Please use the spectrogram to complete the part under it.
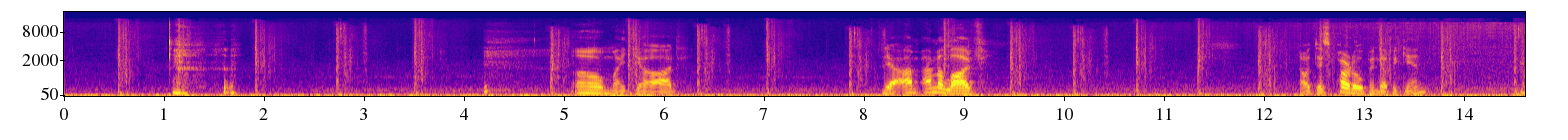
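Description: A young man speaks with animation close to a microphone.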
